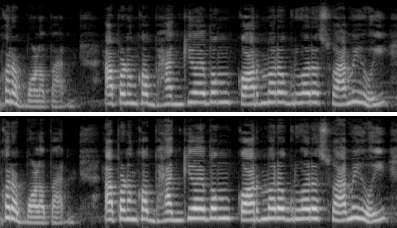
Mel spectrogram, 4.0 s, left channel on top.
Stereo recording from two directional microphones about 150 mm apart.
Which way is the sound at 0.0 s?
40° right (ahead or behind).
